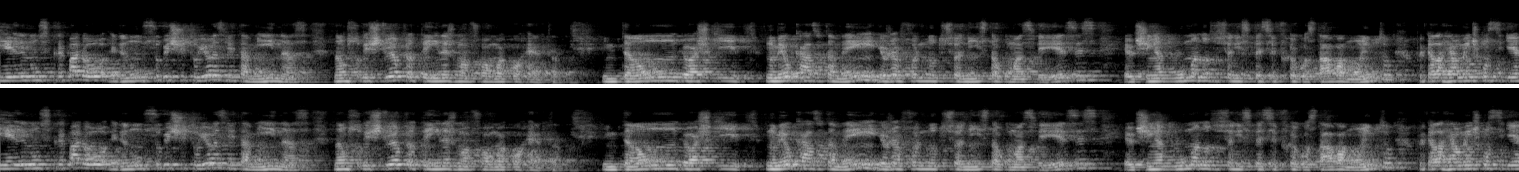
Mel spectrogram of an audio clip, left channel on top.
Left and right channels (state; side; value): normal; both; correlation 0.48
